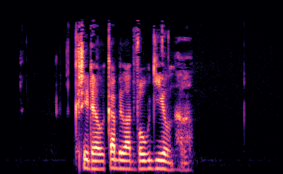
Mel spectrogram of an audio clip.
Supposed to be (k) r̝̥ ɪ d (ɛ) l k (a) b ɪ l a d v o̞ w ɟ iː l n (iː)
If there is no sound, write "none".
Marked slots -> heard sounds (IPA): k, ɛ, a, aː

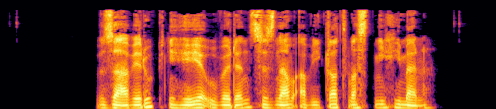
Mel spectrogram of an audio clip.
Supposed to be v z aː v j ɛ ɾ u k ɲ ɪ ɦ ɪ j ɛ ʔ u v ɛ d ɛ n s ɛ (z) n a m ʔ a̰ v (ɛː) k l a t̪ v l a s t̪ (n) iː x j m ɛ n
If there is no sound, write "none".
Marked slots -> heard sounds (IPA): z, iː, ɲ

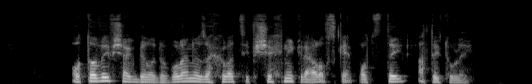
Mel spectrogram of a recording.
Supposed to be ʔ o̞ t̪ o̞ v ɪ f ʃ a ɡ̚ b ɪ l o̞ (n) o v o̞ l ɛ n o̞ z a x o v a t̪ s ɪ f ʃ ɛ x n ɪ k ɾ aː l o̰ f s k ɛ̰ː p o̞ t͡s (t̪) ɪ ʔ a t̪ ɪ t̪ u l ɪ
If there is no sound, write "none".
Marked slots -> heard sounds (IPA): d, t̪

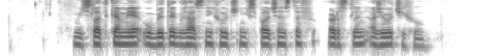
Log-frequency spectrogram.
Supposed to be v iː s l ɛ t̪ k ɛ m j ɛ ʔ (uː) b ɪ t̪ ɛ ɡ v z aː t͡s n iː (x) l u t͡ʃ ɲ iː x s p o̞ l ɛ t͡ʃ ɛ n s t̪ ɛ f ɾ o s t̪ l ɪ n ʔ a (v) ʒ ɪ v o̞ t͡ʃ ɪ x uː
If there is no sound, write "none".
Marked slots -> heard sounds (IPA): uː, x, none

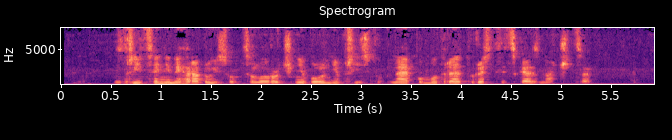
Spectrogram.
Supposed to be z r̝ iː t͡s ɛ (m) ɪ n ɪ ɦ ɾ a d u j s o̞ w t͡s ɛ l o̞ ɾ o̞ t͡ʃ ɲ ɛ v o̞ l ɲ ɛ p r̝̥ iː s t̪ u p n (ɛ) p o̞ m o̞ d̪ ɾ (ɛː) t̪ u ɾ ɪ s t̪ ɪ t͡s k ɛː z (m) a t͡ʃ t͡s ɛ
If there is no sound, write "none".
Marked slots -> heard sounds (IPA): ɲ, ɛː, ɛː, n

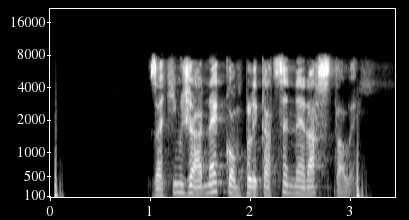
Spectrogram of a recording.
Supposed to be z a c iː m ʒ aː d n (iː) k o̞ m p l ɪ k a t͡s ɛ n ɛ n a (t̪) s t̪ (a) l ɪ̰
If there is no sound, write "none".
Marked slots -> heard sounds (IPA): ɛː, none, a

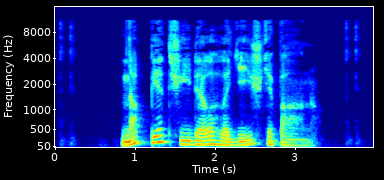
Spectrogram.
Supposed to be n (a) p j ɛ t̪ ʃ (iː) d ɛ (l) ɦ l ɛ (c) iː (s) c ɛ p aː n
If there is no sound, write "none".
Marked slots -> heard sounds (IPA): a, iː, l, ɟ, ʃ

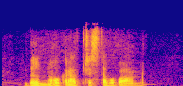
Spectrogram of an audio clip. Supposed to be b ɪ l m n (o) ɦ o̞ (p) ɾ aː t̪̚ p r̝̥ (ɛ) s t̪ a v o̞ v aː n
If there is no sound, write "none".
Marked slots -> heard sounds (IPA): o, k, ɛ

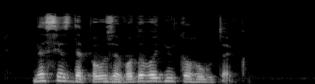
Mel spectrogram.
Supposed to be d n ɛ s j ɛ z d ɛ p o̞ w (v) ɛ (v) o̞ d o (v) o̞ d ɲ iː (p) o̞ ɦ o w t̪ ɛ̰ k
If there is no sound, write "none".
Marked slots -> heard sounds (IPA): z, v, v, k

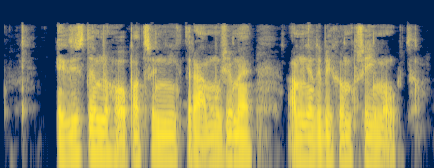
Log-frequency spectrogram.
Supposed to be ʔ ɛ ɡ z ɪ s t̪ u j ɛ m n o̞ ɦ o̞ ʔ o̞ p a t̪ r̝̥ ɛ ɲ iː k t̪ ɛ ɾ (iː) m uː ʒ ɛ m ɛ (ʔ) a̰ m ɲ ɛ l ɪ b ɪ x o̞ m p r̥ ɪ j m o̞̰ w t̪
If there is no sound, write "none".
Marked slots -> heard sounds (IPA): aː, ʔ

